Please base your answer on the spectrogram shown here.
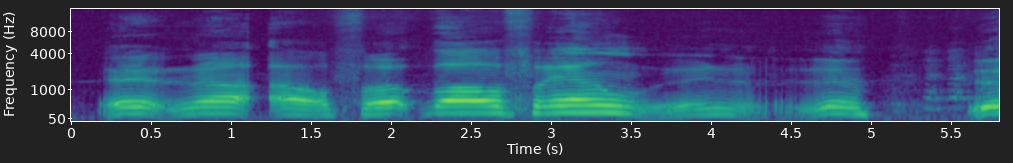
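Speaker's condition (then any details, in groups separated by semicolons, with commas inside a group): Cerebral palsy; one hand affected; atypical speech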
